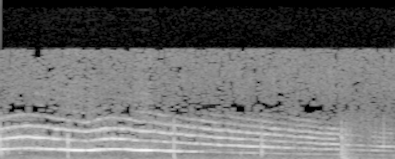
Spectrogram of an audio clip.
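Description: A truck's auto alarm system, set off after someone broke open the lock, blares a loud, continuous siren-like tone that drifts slowly downward in pitch, with a few sharp clicks and knocks underneath and no one speaking.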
